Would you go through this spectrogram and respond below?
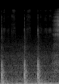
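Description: A pen writes numbers by hand on paper during a maths lesson, making three short, faint scratching strokes spaced a fraction of a second apart.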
